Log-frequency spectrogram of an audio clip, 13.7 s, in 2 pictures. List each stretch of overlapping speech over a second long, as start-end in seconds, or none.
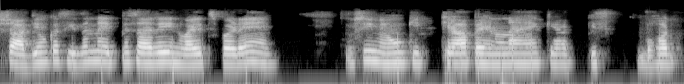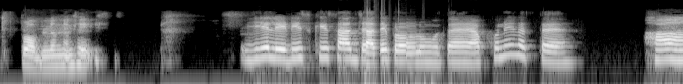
none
